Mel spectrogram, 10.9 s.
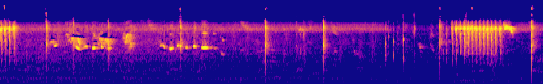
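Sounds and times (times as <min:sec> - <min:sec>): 
bird singing trill, chirps and whistles: 0:00.0 - 0:10.6.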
